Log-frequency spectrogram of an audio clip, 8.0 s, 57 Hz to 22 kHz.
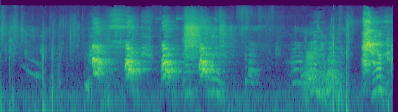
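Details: A Beagle named Leo at play gives a run of four barks roughly every 0.7 seconds, a softer whining stretch, then one last loud bark, with a person talking in between.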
